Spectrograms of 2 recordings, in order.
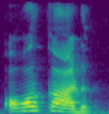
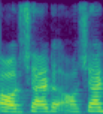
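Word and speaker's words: orchard: ठीक है, देखो, there is एन ऑर्कार्ड behind. ऑर्चार्ड पढ़ो, ऑर्कार्ड पढ़ो, जो भी है आप स्पेलिंग अपने तरीके से लर्न कर लो, इजी है।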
